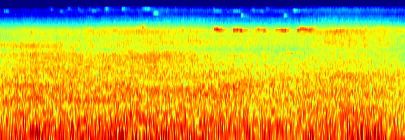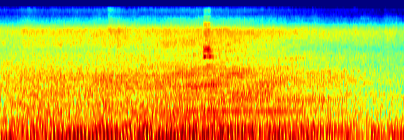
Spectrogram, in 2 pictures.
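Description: Road traffic noise as a heavy truck and a coach pass by: a steady rumble of engines and tyres that eases off near the end.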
